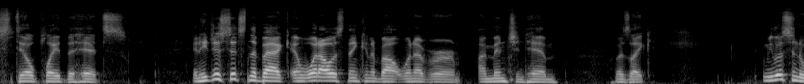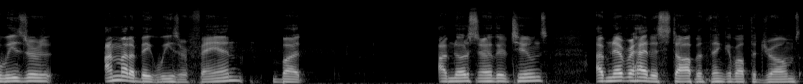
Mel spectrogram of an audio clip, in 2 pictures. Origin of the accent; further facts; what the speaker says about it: Mississippi, United States; We're from Mississippi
